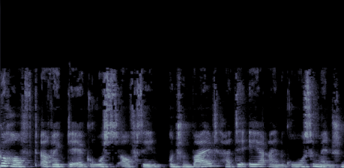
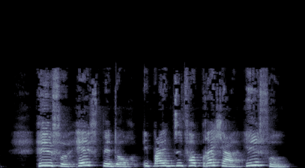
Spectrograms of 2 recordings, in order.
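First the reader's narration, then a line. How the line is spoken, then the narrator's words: Loud shout for help. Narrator (German): rief so laut er konnte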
